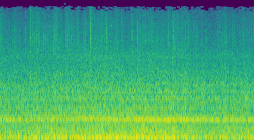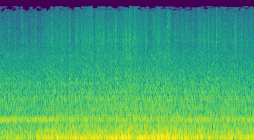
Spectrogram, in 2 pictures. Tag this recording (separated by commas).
Vehicle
